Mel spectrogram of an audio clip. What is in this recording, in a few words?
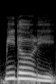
"midori", Japanese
